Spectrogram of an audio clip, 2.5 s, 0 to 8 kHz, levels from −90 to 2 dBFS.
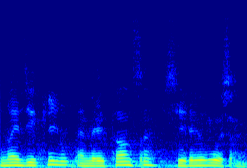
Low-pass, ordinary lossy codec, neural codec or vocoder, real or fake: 7.2 kHz; AAC, 48 kbps; codec, 16 kHz, 1 kbps, FunCodec, trained on LibriTTS, 50 frames a second; fake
